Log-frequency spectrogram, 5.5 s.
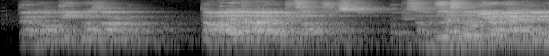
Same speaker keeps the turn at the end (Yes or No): Yes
